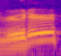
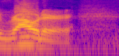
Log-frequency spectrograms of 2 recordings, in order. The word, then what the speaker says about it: router: I'm going to do things like repeatedly point out that you can't possibly pronounce router as router, because it's not spelled like this. It is a router. There's no double O there.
